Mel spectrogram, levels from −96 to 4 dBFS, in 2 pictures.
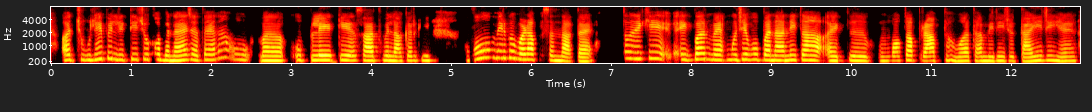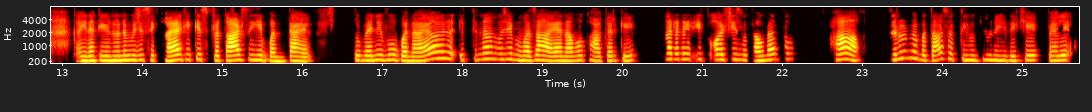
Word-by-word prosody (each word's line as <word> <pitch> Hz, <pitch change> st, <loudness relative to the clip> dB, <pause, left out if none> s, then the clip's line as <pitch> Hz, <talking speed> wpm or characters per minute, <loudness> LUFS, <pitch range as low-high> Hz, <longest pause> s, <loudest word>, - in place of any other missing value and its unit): अ, 260 Hz, -, +4 dB
चूल्हे 265 Hz, +3 st, -3 dB
पे 325 Hz, +1 st, -4 dB
लिट्टी-चोखा 280 Hz, +1 st, -5 dB
बनाया 235 Hz, +2 st, +5 dB
जाता 265 Hz, -1 st, -3 dB
है 270 Hz, -, +1 dB
ना 395 Hz, -, -6 dB
उ 275 Hz, -6 st, -8 dB, 0.2 s
म 230 Hz, -1 st, +5 dB, 0.2 s
उपले 250 Hz, +1 st, +4 dB
के 245 Hz, -2 st, +2 dB
साथ 230 Hz, -1 st, +4 dB
मिलाकर 230 Hz, 0 st, +1 dB
के, 230 Hz, -, -1 dB, 0.6 s
वो 355 Hz, +6 st, 0 dB
मेरे 360 Hz, -1 st, -2 dB
को 360 Hz, 0 st, -2 dB
बड़ा 285 Hz, -2 st, +7 dB
पसंद 240 Hz, -4 st, -1 dB
आता 200 Hz, 0 st, +2 dB
है। 195 Hz, -1 st, +1 dB, 0.4 s
तो 345 Hz, -, -5 dB
देखिए 325 Hz, +1 st, -2 dB, 0.3 s
एक 255 Hz, -2 st, -5 dB
बार 300 Hz, 0 st, +6 dB
मैं 265 Hz, -1 st, +2 dB
मुझे 275 Hz, +1 st, -1 dB
वो 280 Hz, 0 st, -3 dB
बनाने 250 Hz, -1 st, +4 dB
का 260 Hz, -, +6 dB, 0.3 s
एक 225 Hz, -1 st, -1 dB, 0.2 s
मौका 225 Hz, +2 st, +3 dB
प्राप्त 225 Hz, -1 st, +1 dB
हुआ 220 Hz, -2 st, 0 dB
था, 215 Hz, -, 0 dB
मेरी 220 Hz, 0 st, 0 dB
जो 215 Hz, -, -7 dB
ताई 205 Hz, +3 st, +2 dB
जी 240 Hz, 0 st, -2 dB
हैं 215 Hz, 0 st, -2 dB, 0.3 s
कहीं 225 Hz, +1 st, 0 dB
न 235 Hz, -, +3 dB
कहीं 240 Hz, 0 st, -1 dB
उन्होंने 235 Hz, +1 st, +2 dB
मुझे 255 Hz, +1 st, -2 dB
सिखाया 245 Hz, 0 st, +4 dB
कि 275 Hz, 0 st, -8 dB
किस 280 Hz, 0 st, -5 dB
प्रकार 240 Hz, +2 st, +7 dB
से 265 Hz, +1 st, -9 dB
ये 260 Hz, 0 st, -1 dB
बनता 215 Hz, -1 st, -1 dB
है। 215 Hz, -1 st, 0 dB, 0.6 s
तो 250 Hz, -, -2 dB
मैंने 245 Hz, +2 st, -1 dB
वो 265 Hz, +1 st, -4 dB
बनाया 230 Hz, +5 st, +2 dB
और 345 Hz, -2 st, -3 dB
इतना 270 Hz, +4 st, -5 dB
मुझे 300 Hz, -1 st, -8 dB
मज़ा 245 Hz, -1 st, 0 dB
आया 225 Hz, 0 st, +3 dB
ना 220 Hz, 0 st, +1 dB
वो 240 Hz, +2 st, -5 dB
खा 225 Hz, -3 st, -1 dB
कर 230 Hz, 0 st, -3 dB
के 225 Hz, -, -3 dB, 0.5 s
और 300 Hz, -, +2 dB
अगर 295 Hz, 0 st, -4 dB
एक 300 Hz, -2 st, -10 dB
और 275 Hz, -, +2 dB
चीज़ 280 Hz, -1 st, -9 dB
बताऊँ 235 Hz, -2 st, -1 dB
ना 265 Hz, +1 st, +2 dB
तो 295 Hz, -1 st, -15 dB, 0.5 s
हाँ, 275 Hz, -3 st, +5 dB, 0.4 s
ज़रूर 335 Hz, +6 st, -2 dB
मैं 345 Hz, -3 st, -4 dB
बता 245 Hz, +2 st, -1 dB
सकती 300 Hz, -4 st, -9 dB
हूँ, 255 Hz, -1 st, -4 dB
क्यों 260 Hz, +2 st, -8 dB
नहीं? 245 Hz, -1 st, -4 dB
देखिए 235 Hz, +2 st, -5 dB, 0.2 s
पहले 240 Hz, +2 st, -2 dB
250 Hz, 200 wpm, -22 LUFS, 230-275 Hz, 0.6 s, बड़ा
